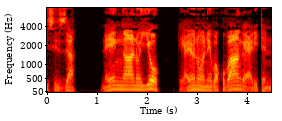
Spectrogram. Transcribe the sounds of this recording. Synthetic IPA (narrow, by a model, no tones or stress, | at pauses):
sizːa | nejeŋːaːno̞jo̞ | teja̰jo̞no̞ːne̞βwakuβaːŋɡajalite̞nː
